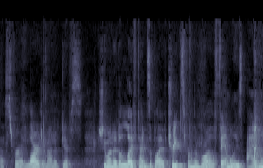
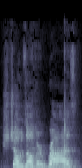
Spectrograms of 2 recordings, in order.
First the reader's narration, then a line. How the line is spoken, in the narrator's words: shouted Streaky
